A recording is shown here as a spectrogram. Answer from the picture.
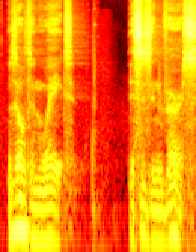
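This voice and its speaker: A put-on, raspy character voice from a man, very deep and low in pitch. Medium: video game. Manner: terse, flat, low-key.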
